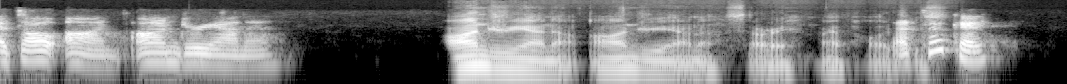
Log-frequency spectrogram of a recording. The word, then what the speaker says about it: Andriana: Andriana.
